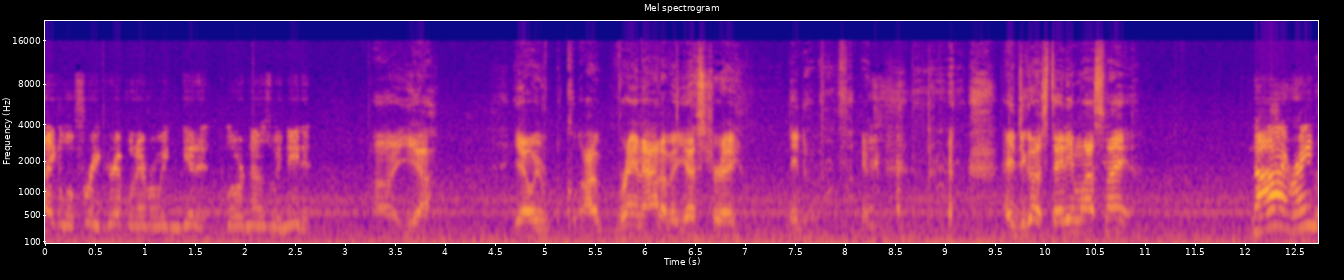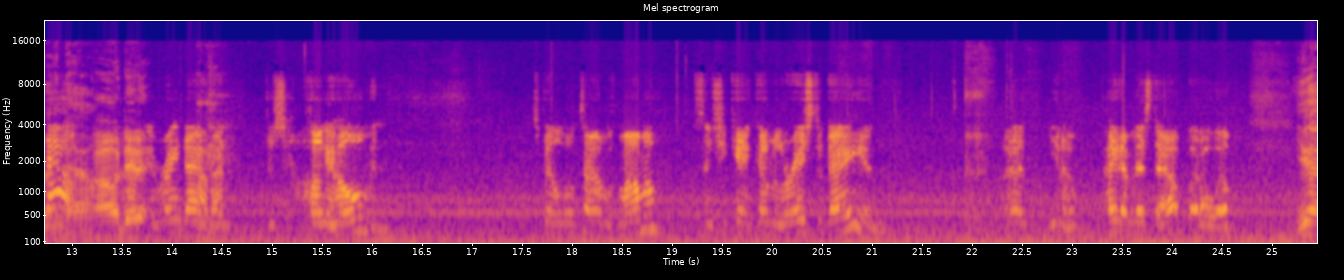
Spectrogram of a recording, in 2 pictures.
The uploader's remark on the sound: chat on the drive to Darlington Raceway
